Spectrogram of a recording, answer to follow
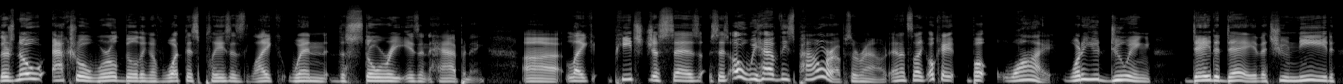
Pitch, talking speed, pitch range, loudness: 170 Hz, 195 wpm, 150-195 Hz, -18 LUFS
